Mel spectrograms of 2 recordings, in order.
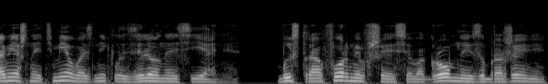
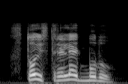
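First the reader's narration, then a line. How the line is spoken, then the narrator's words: Shout. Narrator (Russian): крикнул Гарри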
